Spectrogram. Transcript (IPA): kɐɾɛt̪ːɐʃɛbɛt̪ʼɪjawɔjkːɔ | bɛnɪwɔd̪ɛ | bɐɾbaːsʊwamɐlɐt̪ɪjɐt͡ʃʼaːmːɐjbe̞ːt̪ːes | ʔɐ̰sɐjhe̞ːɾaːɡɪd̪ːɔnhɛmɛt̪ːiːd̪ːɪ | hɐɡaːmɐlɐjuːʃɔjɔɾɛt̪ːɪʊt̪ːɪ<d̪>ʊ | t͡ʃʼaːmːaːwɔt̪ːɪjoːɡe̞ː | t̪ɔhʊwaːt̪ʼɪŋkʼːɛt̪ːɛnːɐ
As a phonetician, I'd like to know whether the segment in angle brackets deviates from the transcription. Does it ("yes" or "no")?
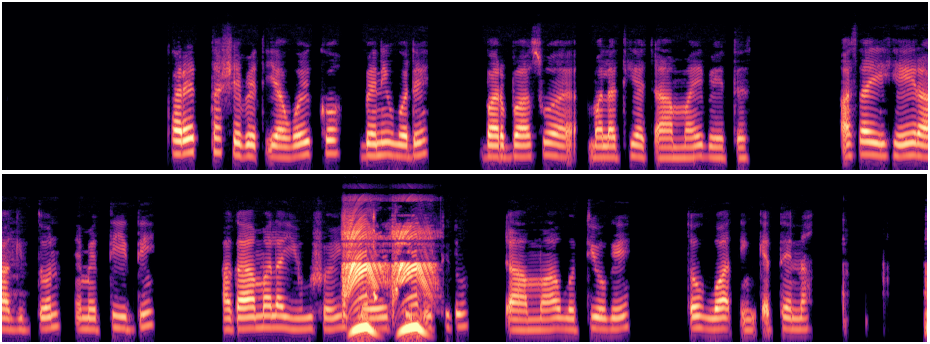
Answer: no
